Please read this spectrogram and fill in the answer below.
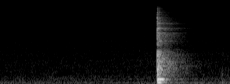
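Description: A single sharp knock about one and a half seconds in, loud and brief with a short ringing tail, after a near-quiet pause.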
